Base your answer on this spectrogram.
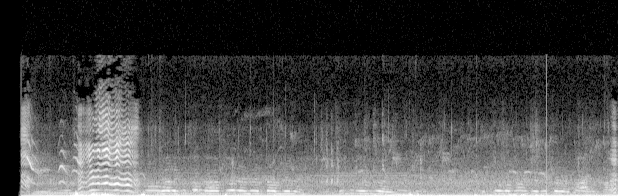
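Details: Goat kids on a goat farm call for their mother: one loud, wavering, nasal bleat near the start, then fainter short bleats under steady human speech and background hum.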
